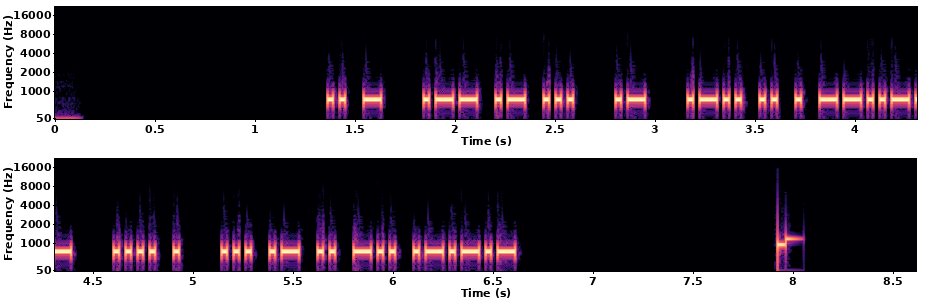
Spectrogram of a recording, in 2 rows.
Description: Morse code, heard as a keyed tone, about 40 wpm, 700 Hz. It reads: IT WAS A LIE, HE SAID.
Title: Sentences from Top 1600 Words 40wpm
